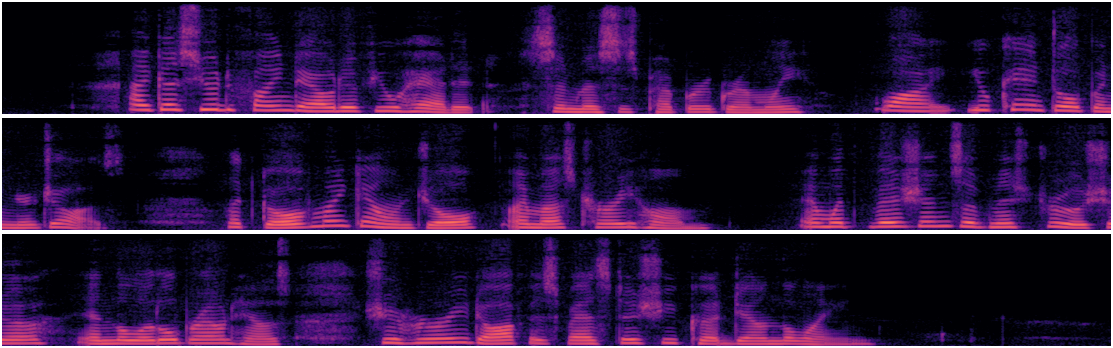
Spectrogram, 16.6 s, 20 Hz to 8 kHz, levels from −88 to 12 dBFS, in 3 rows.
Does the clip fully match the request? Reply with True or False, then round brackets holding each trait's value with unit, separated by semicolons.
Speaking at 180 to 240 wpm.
True (185 wpm)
